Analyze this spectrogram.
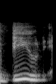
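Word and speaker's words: Beute: Sure, it's Butte, as in Butte, Montana, but spelled differently. It's B-E-U-T-E for folks that want to maybe connect on LinkedIn, Ethan Butte. And again, it's pronounced like the geological phenomenon.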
